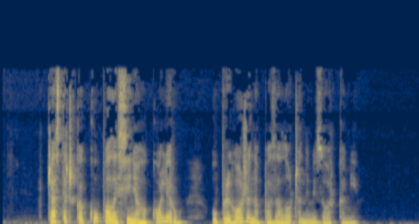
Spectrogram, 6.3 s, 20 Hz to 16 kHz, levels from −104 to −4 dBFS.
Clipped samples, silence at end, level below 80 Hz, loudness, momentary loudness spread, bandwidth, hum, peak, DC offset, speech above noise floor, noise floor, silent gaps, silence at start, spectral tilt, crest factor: under 0.1%; 0.95 s; -54 dBFS; -20 LUFS; 11 LU; 11.5 kHz; none; -2 dBFS; under 0.1%; 40 dB; -59 dBFS; none; 0.7 s; -5 dB/octave; 20 dB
